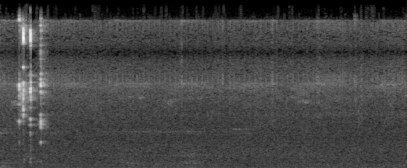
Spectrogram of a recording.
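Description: A computer mouse clicks the Save As button in Microsoft Word, giving a quick run of sharp clicks at the start and one more at the end over a faint steady hiss.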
